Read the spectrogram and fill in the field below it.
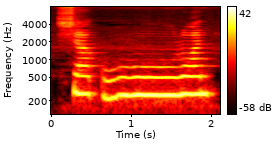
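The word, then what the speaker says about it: شَكُورًا: 2 ज़बर है, लिहाजा यहाँ रॉ को मोटा अदा करके पढ़ेंगे और अलिफ को साइलेंट कर देंगे, यानी कि अलिफ को नहीं पढ़ेंगे।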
